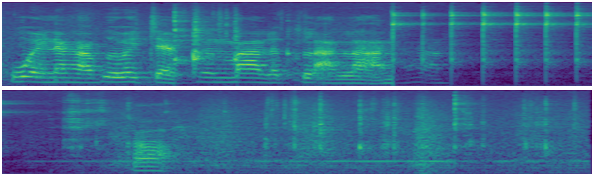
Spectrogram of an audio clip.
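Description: A spoon scoops crumbs into a plastic cup with light taps.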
